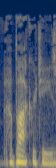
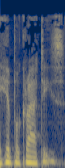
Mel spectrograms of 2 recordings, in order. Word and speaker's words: Hippocrates: the Greeks don't pronounce it the way we typically have. We would say Hippocrates, but they say Hippocrates.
